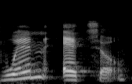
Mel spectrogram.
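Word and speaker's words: bien hecho: here the title is when Itoh which means well done so we don't pronounce this H ever so when H o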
